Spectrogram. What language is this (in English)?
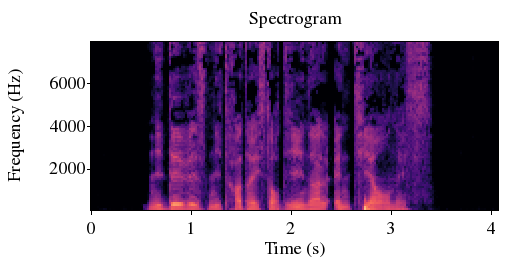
Breton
